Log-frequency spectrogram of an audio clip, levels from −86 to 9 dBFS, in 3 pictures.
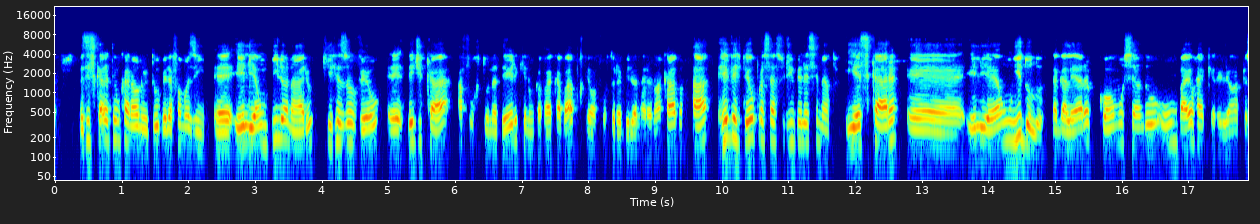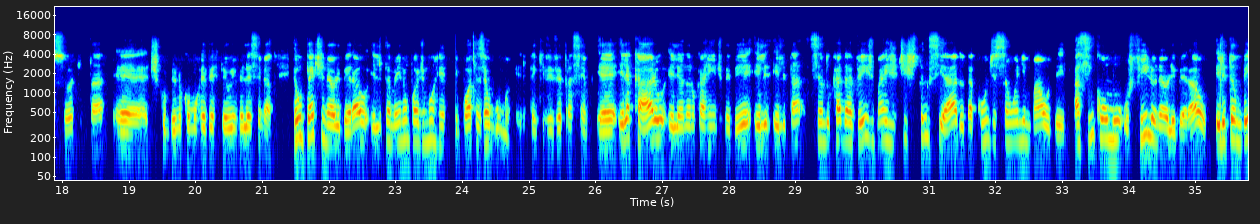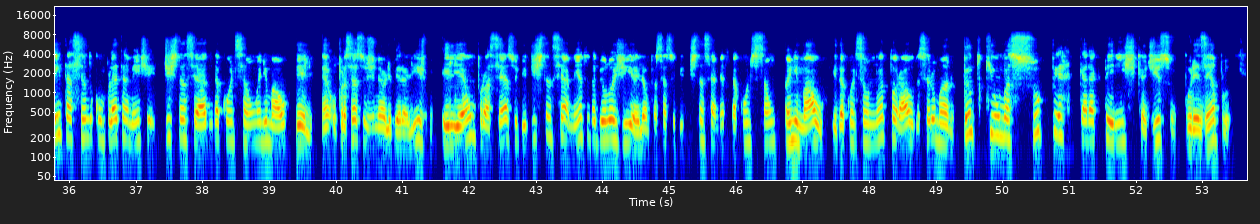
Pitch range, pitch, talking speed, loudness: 150-210 Hz, 175 Hz, 175 wpm, -22 LUFS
